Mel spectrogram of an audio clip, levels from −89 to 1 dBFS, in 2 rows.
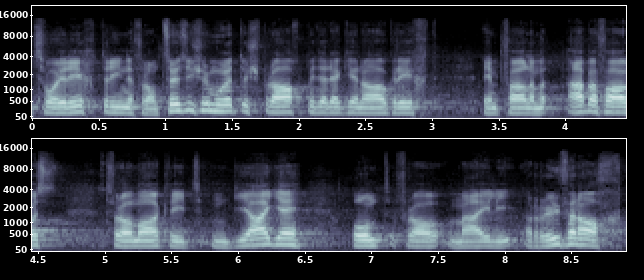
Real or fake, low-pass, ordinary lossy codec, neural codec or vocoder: real; 14.4 kHz; none; none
